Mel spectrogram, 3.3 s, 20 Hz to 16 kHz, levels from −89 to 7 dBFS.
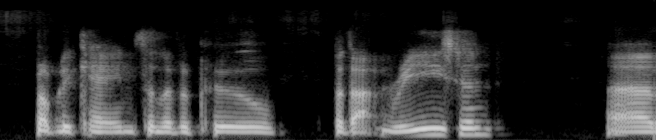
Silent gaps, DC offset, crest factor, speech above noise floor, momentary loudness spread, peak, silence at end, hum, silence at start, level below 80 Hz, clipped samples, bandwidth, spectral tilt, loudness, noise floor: none; under 0.1%; 18 dB; 21 dB; 8 LU; 0 dBFS; 0 s; none; 0.2 s; -70 dBFS; under 0.1%; 7.2 kHz; -6.5 dB/octave; -20 LUFS; -40 dBFS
